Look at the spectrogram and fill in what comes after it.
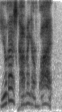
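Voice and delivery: theatrical whisper. Voicing a character who turns around to the group: stage whisper. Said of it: "turn around and stage whisper".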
